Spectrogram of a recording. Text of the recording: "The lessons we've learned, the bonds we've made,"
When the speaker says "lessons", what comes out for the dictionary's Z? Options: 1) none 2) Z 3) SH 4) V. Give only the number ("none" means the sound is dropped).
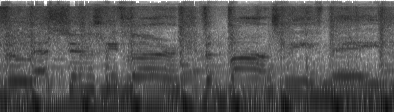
2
